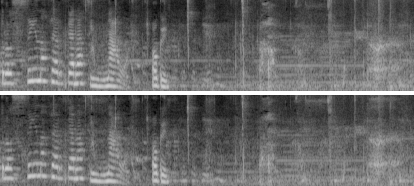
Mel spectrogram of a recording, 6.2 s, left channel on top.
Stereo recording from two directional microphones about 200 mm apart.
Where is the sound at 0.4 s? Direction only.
15° left (ahead or behind).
